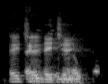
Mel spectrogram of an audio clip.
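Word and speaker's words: Achane: And then you got the big play guy, Arcane, who can pronounce that for me, Brent. How you pronounce it? A-Chain.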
